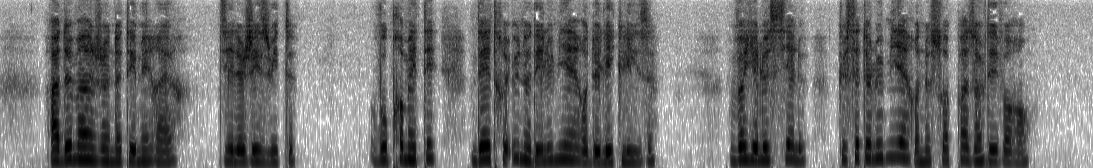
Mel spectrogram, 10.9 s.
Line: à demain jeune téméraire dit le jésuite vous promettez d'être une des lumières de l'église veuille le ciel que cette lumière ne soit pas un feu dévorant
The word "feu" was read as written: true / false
false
